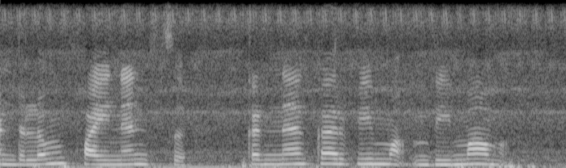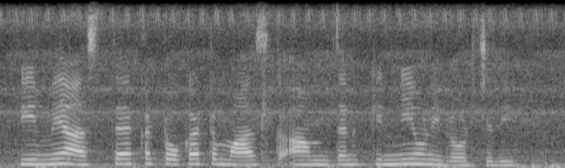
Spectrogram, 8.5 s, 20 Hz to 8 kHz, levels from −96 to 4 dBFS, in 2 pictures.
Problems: constant background noise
